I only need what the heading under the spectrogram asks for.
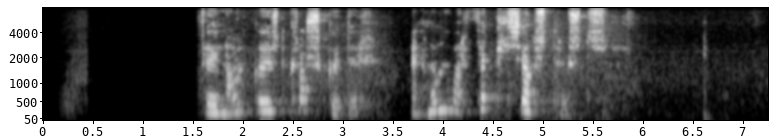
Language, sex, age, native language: Icelandic, female, 50-59, Icelandic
